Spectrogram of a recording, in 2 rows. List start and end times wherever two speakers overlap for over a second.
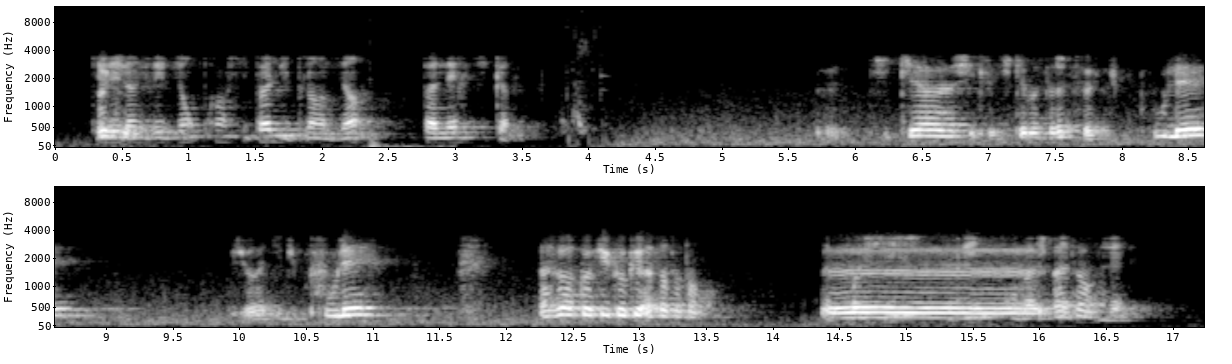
14.4-16.4

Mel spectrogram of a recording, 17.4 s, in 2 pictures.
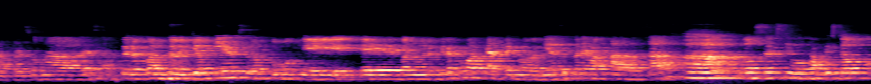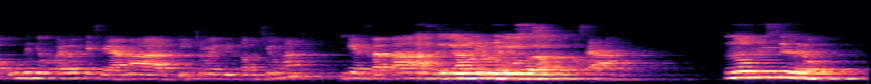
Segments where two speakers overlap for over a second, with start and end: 12.9-14.2

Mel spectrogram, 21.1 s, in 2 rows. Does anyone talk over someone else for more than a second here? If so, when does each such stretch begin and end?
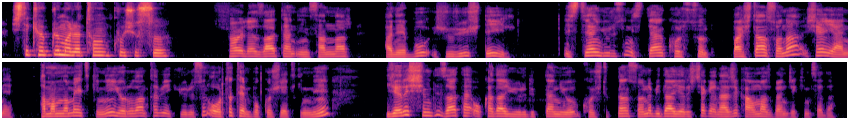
none

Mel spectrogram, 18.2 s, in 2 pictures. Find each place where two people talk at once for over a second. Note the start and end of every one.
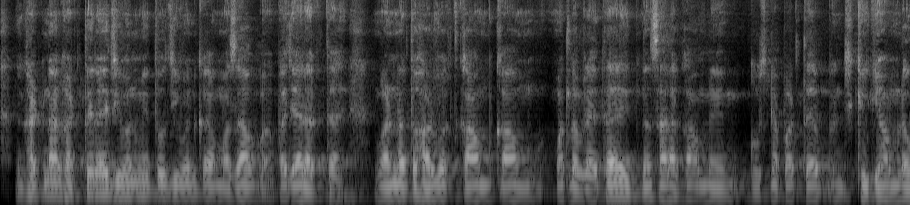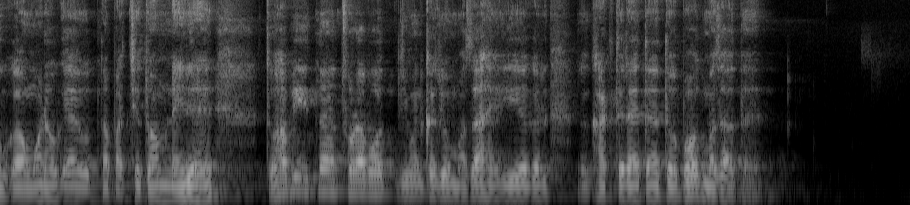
none

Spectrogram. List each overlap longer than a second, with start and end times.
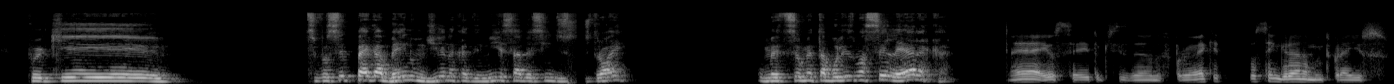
none

